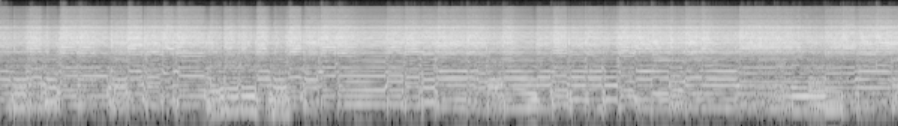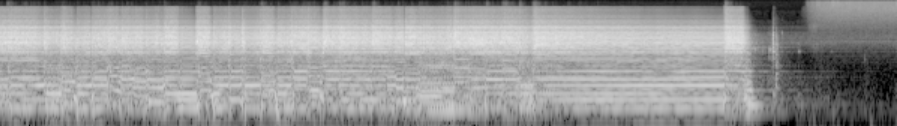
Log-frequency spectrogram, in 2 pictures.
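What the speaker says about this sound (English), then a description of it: "here's the middle position, both pickups on. Let's do the same riff so you can hear the difference." A loud, heavily distorted electric guitar, a Samick Greg Bennett Telecaster with both pickups on in the middle position, plays a chugging riff for about twenty seconds, then cuts off abruptly into near silence.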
